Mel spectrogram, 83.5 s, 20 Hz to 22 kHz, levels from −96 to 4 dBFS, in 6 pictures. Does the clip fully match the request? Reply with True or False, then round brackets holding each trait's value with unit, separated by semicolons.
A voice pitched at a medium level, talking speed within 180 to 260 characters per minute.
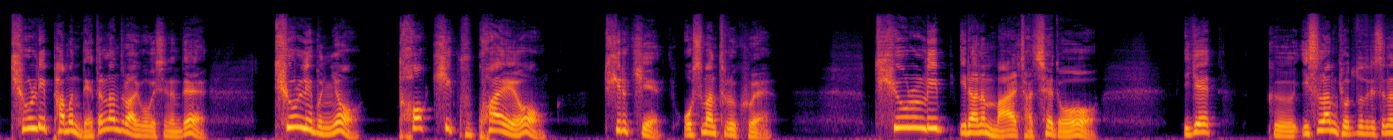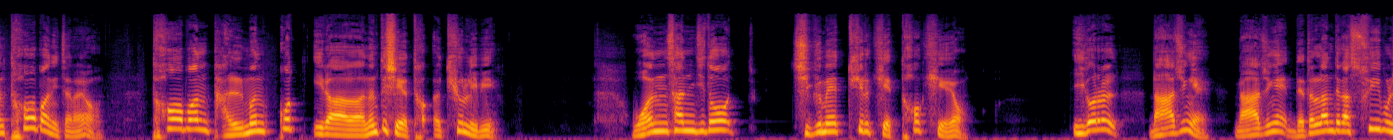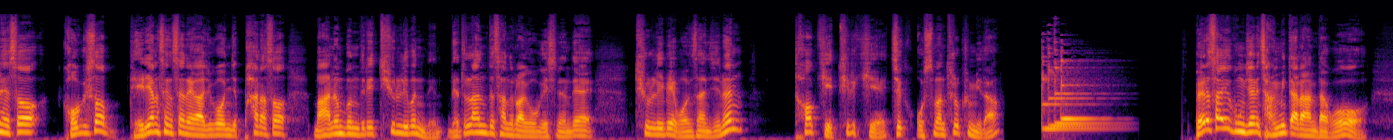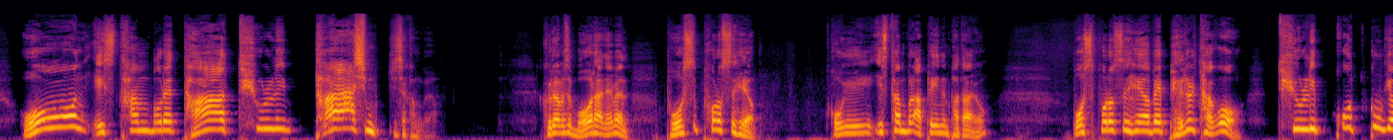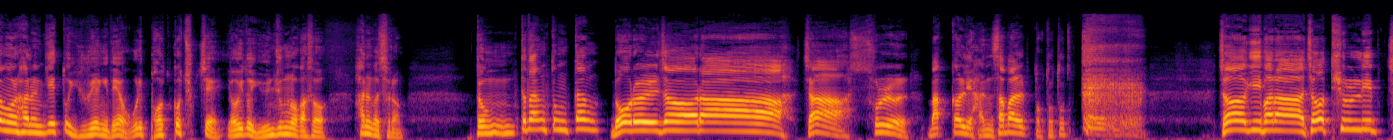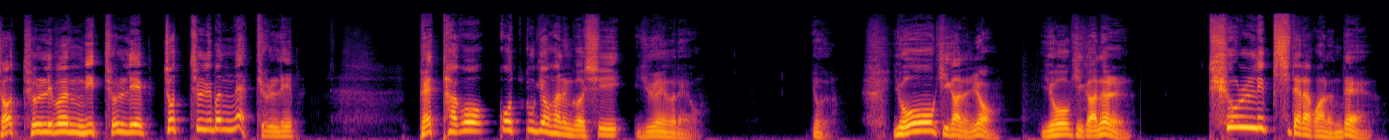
True (175 Hz; 255 characters per minute)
